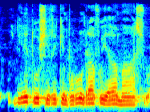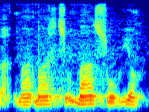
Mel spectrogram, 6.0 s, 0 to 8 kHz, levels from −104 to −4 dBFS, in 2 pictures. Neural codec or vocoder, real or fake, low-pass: none; real; 7.2 kHz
